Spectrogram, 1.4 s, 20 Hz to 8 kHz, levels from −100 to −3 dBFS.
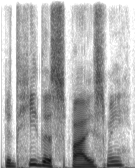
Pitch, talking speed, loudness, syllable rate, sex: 140 Hz, 175 wpm, -18 LUFS, 4.7 syllables/s, male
